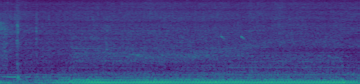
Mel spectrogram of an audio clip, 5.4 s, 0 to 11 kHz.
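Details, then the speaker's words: Honda Accord 2.0 Gen 9 at 92 °C operating temperature, AC off: factory idle 750 rpm sags to about 700–710 rpm after shifting into Drive; low steady hum with slightly slow beat; idle too low in gear. "ปรับตำแหน่งเกียร์ที่เดินหน้านะครับรอบเครื่องยนต์จะถูกชุดลงมานะครับให้เหลืออยู่ที่ประมาณ700-710รอบต่อนาทีโดยประมาณนะครับจาก750นะครับ"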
